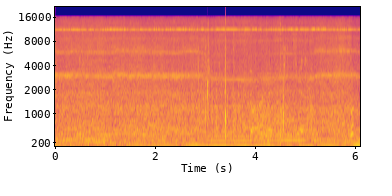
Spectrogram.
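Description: Dyson DC15 'The Ball' bagless upright vacuum cleaner running steadily, a high motor whine over rushing air. A small click comes about three and a half seconds in.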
